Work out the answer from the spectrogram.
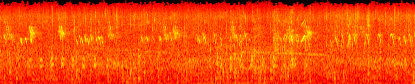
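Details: Hungry, grown ducklings keep up a chorus of high, short peeps in quick runs from several birds, nearly unbroken for eight seconds, over faint low background noise.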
